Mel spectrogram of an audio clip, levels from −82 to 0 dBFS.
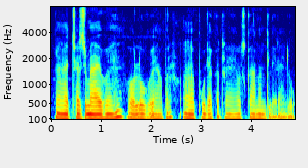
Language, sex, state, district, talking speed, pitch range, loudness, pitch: Hindi, male, Uttar Pradesh, Muzaffarnagar, 245 wpm, 110-130 Hz, -19 LUFS, 115 Hz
